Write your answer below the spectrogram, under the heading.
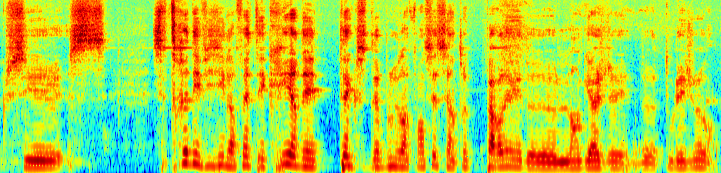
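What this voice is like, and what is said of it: Parisian French accent. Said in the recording (French): “mon accent parisien de ma manière de parler”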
